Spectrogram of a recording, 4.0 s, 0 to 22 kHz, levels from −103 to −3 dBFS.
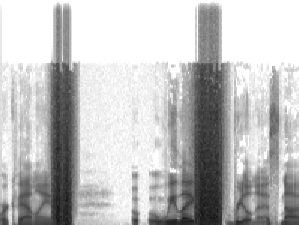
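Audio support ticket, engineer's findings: Wireless microphone noise hit, 0.60–1.04 s and 2.44–3.07 s. Analogue FM radio link fading as reflected paths cancel at the receiver; receiver noise rises through the dropout. Heard as brief swishes of static over the speech, each under 1 s.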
